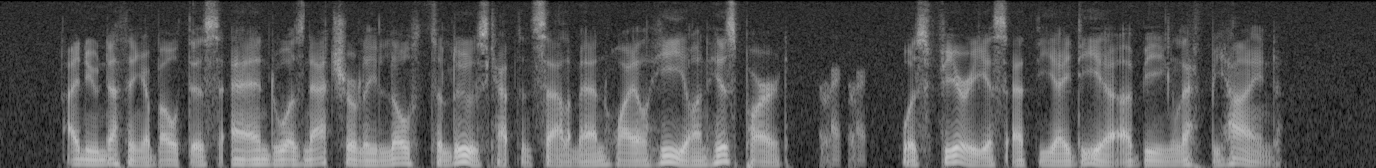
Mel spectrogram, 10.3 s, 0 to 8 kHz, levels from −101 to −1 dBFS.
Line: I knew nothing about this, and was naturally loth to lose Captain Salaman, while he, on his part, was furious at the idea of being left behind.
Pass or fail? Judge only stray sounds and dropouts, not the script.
fail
